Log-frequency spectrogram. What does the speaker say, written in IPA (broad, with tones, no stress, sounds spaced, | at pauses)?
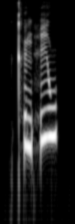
kʰ ɪ˨˩ ŋ h iː˥ w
